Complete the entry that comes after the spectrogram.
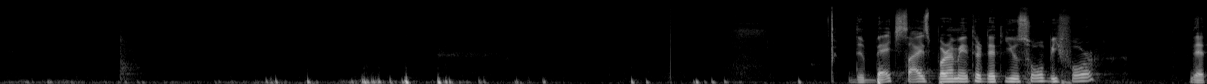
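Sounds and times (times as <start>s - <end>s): microphone handling thumps: 2.6s - 5.6s, 6.2s - 7.4s.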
